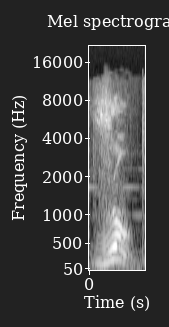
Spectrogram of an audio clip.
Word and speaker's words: wrong: If the letter W is the first letter of the word and is followed by the letter R, then we don't pronounce it, as we've just seen with the word wrong.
